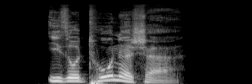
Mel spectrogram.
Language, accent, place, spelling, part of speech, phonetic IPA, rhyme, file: German, Germany, Berlin, isotonischer, adjective, [izoˈtoːnɪʃɐ], -oːnɪʃɐ, De-isotonischer.ogg
- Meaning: 1. comparative degree of isotonisch 2. inflection of isotonisch: strong/mixed nominative masculine singular 3. inflection of isotonisch: strong genitive/dative feminine singular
